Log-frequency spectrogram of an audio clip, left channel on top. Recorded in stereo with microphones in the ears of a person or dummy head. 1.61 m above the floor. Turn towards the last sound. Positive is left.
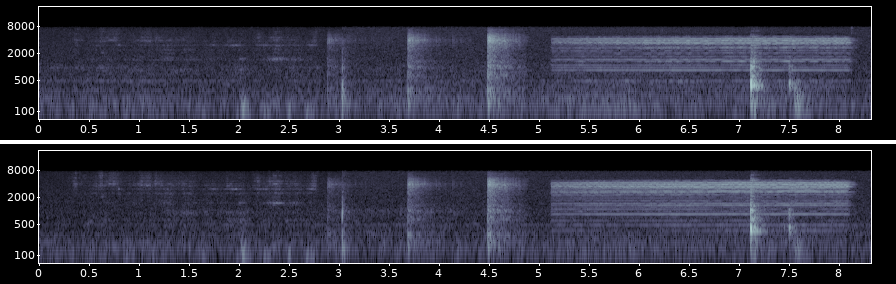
turn(degrees=-55)  # may be behind; listen again after turning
